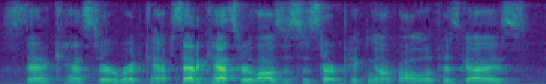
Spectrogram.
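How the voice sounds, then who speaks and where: A man with a slightly raspy, nasal voice from being sick, casually commentating a card game match and thinking aloud as he plays. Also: sits low, fast talker, pushed and bright. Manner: thinking aloud, hesitant restarts. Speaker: gameplay commentator.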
